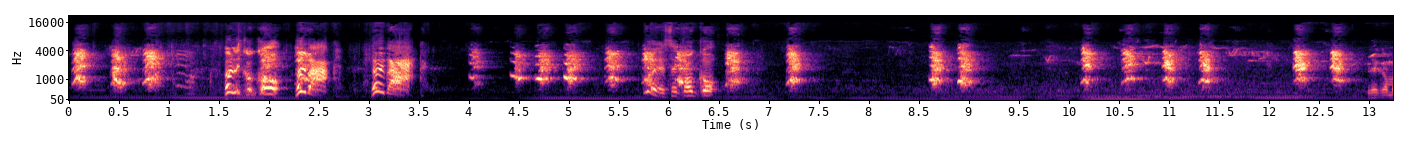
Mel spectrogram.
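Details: Podenco Andaluz litter of four puppies, three and a half months old, on a first visit to a riding arena: bursts of shrill yelping barks, a couple of drawn-out whines, then scattered quicker yaps after a short lull.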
